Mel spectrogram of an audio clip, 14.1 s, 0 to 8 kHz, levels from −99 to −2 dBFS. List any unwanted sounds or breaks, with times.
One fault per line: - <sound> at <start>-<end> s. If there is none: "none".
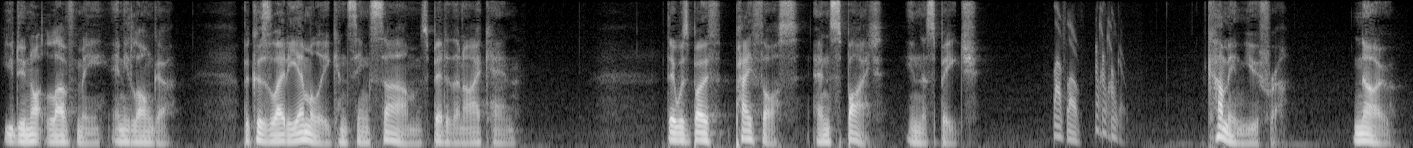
- chirp at 10.5-11.3 s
